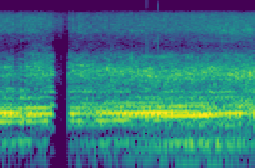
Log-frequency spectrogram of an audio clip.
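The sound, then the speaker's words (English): A car on a nearby main road rumbles steadily and fairly loudly, a low engine drone with a brief dropout near the start, and no voices over it. “Is someone right near a car?”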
